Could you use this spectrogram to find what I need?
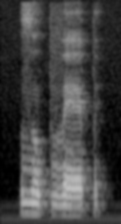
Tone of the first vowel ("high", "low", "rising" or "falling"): falling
